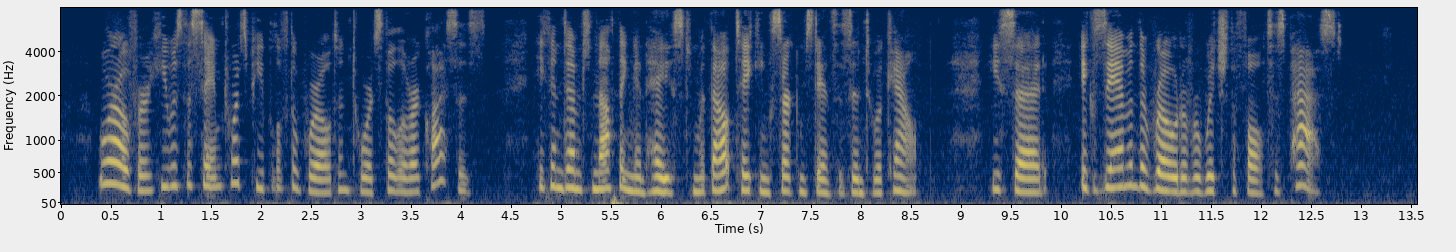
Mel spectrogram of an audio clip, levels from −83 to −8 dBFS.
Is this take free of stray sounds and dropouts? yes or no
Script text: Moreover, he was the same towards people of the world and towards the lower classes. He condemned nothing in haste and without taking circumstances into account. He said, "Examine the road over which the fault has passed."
yes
